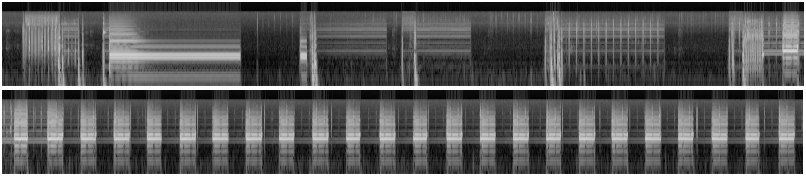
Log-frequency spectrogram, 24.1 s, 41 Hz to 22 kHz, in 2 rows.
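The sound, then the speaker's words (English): Telephone line tones sound while dialing into a callback circuit: short bursts of tones and clicks separated by silent gaps, then a long run of evenly spaced, buzzy beeps repeating at a steady rhythm. “Here's another example of the same thing. Notice how when I dial the third digit 9, which goes into the callback circuit,”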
